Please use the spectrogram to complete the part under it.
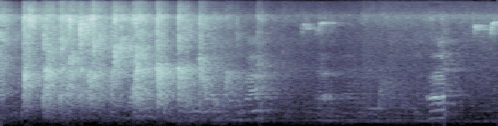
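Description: A classroom audience claps for a group's presentation, a dense burst of hand claps for the first few seconds that thins out and fades, leaving scattered faint sounds.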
